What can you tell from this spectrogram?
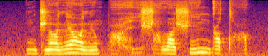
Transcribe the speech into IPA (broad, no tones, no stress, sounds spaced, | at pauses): n d͡ʒ ɑ̃ lʲ ɑ̃ lʲ õ p ɑ̤ h i̤ ʃ i̤ ðˤ i ʃ ĩ ŋ ɡ y tˤ ɑ̤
